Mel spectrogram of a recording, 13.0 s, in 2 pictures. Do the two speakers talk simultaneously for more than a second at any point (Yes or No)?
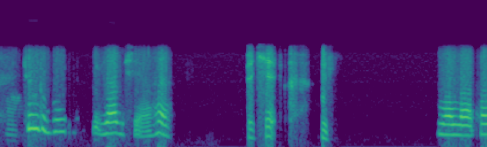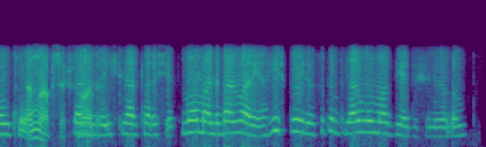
No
